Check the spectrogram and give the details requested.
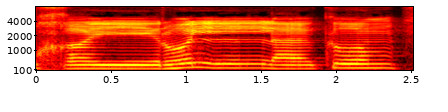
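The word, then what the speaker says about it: خَيْرٌ لَّكُمْ: Tanwin bertemu dengan lam. Cara bacanya masuk ke lam tanpa dengung.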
